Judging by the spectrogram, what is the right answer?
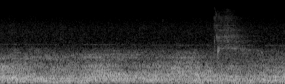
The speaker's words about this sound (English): I gotta wait. Enjoy the wind and the plane and the sound. Because this is so loud in my headphones.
